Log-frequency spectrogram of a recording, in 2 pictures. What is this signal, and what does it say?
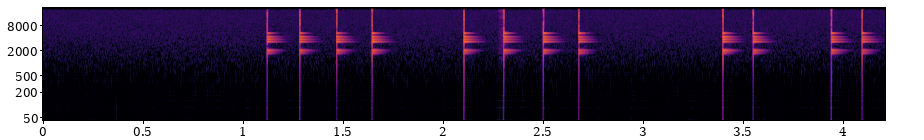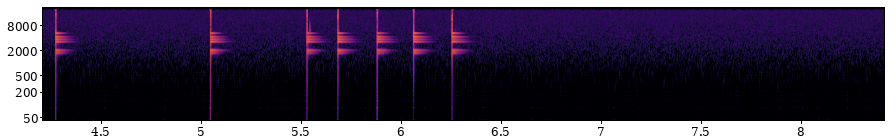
Tap code, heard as taps on glass, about 6 knocks a second. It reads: THE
